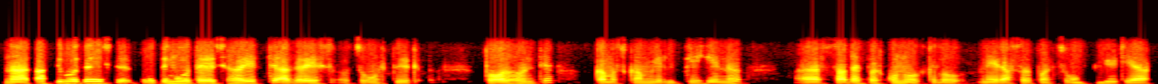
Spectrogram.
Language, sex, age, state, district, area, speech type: Kashmiri, male, 18-30, Jammu and Kashmir, Shopian, urban, conversation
